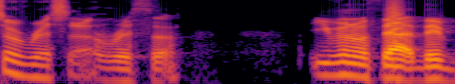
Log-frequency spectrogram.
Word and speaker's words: Orisa: And even with the update, even with the announcement of the new hero, Osira, or Orisa, Orisa. however you pronounce it, It's Orisa.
